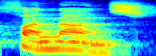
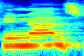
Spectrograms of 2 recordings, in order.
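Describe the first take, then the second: First: The first syllable has a weak 'uh' sound. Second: The first syllable has a short 'i' sound. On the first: The speaker calls it right. "ఫైనాన్స్ ఆర్ ఫనాన్స్" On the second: The speaker calls it wrong. "ఫినాన్స్ కాదు"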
